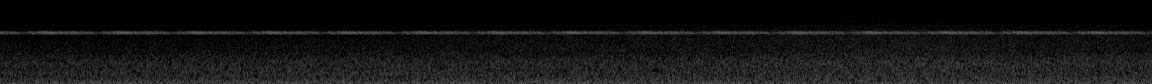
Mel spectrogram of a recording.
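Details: Crickets keep up a steady, sharp, high-pitched trill without pause, its pitch constant and loudness even, with a soft hissing background throughout.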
